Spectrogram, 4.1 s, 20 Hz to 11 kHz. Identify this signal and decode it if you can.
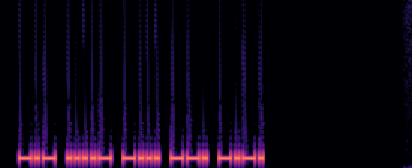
Morse code, heard as a keyed tone, about 36 wpm, 700 Hz. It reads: K4BGC
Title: Speed Racing - USA 1x3 Call Signs 30wpm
